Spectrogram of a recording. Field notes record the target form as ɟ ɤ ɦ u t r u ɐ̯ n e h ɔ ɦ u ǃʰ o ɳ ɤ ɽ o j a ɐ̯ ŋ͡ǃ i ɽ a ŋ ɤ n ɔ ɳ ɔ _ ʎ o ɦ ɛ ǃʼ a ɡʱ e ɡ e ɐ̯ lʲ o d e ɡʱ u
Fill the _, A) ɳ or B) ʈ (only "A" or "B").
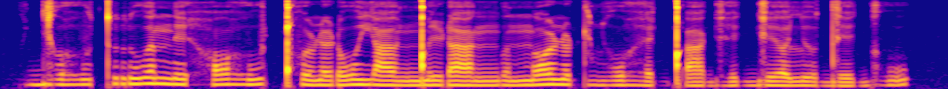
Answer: B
